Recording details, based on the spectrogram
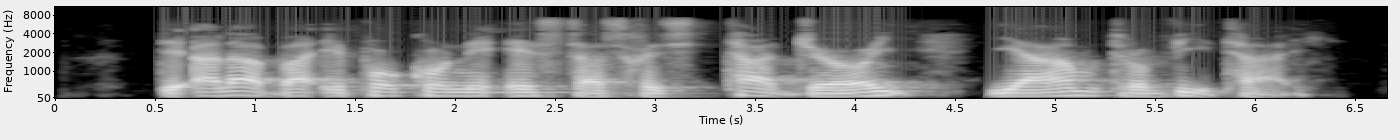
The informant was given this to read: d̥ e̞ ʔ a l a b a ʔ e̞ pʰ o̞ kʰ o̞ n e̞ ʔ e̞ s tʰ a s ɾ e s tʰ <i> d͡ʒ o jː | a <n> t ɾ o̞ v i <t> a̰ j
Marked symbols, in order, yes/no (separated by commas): no, no, no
